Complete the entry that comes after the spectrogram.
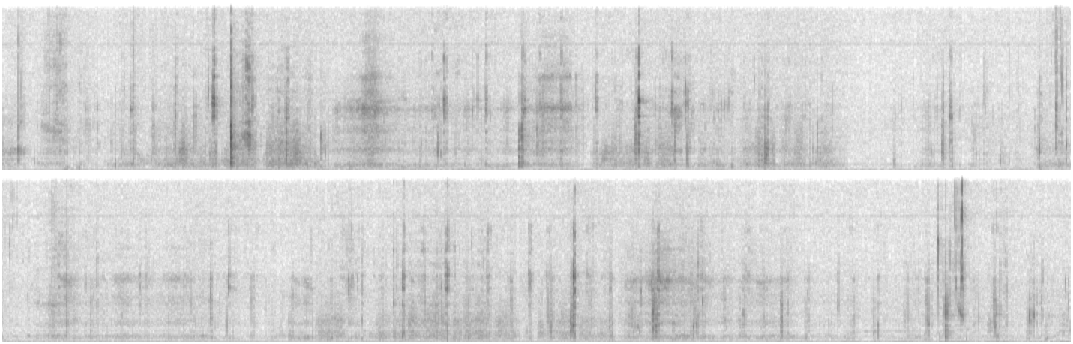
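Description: Close-miked chewing of seasoned rice, with wet mouth sounds and many irregular sharp clicks and smacks.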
